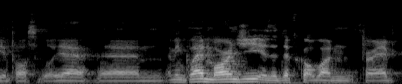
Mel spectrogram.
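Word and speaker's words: Glenmorangie: people in the UK would say Glenn Morani, but I believe it's Glenn Morangi.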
